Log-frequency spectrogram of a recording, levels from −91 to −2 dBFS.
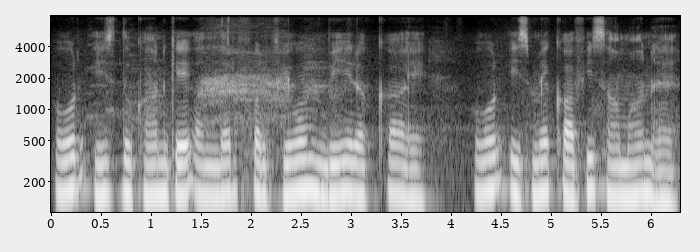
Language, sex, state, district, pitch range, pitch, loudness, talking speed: Hindi, male, Uttar Pradesh, Saharanpur, 145-155 Hz, 150 Hz, -16 LUFS, 135 wpm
